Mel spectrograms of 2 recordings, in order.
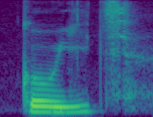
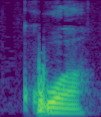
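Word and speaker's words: coït: So this is pronounced coit and not quoi, and here the T is not silent.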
